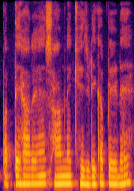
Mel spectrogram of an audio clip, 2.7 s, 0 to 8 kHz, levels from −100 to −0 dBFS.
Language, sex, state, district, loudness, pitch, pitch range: Hindi, male, Rajasthan, Jaipur, -16 LUFS, 120 Hz, 120-125 Hz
